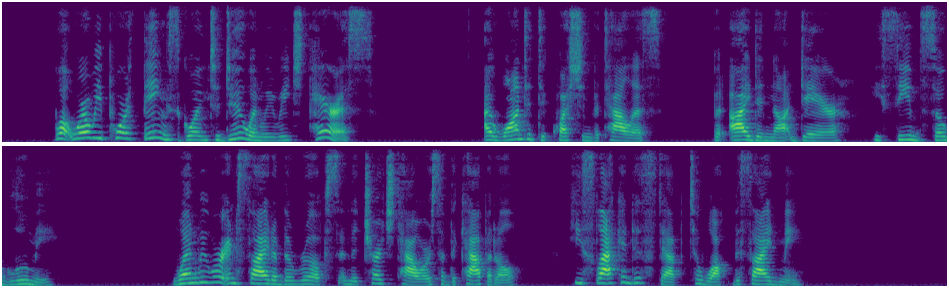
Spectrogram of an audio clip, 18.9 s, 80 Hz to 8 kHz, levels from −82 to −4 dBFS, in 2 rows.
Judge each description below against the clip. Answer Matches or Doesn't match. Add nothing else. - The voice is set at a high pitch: Matches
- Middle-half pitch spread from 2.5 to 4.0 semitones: Doesn't match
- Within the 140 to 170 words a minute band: Matches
